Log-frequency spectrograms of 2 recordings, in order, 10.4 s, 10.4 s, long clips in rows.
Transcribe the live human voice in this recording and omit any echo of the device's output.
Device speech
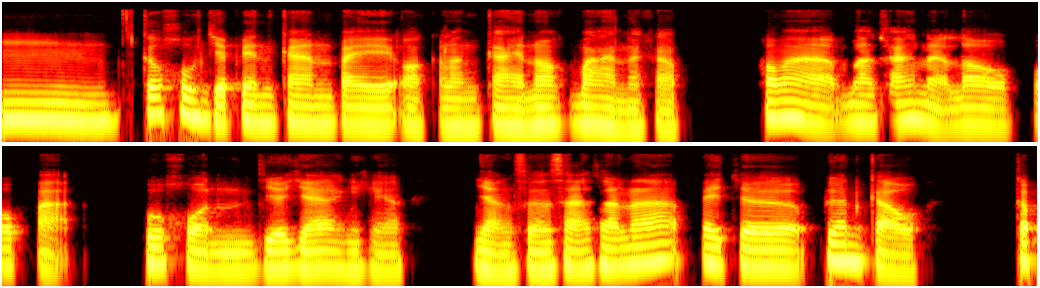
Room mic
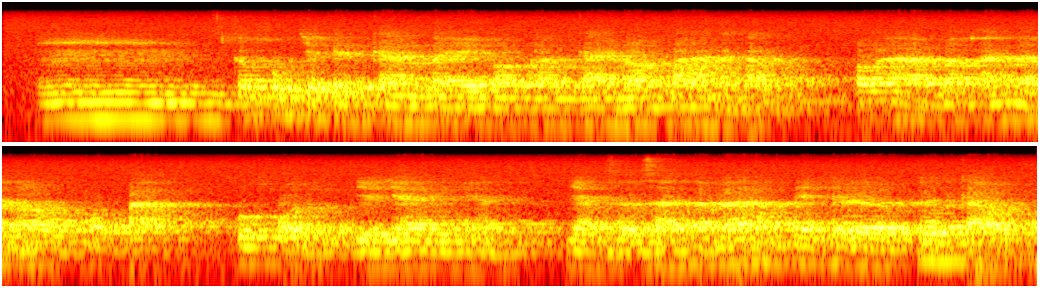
none

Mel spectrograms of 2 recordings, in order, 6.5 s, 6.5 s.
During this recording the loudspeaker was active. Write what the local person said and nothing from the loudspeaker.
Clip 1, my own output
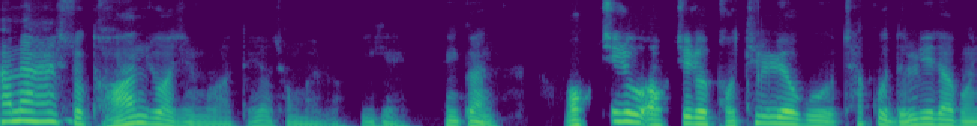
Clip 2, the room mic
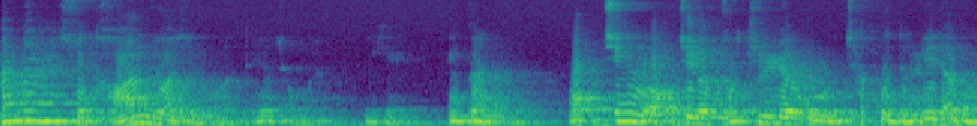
none

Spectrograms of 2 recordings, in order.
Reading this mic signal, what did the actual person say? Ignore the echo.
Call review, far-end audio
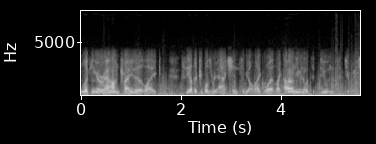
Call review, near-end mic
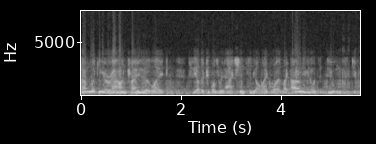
none

